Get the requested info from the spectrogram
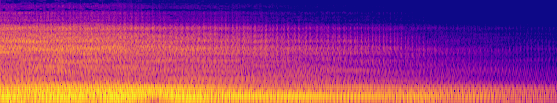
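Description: Closing sustained chord of a rock song, with distorted electric guitar, held and fading away steadily as the track ends.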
